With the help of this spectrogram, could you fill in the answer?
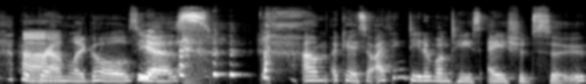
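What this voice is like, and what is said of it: Usual voice. Nothing is said of it.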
